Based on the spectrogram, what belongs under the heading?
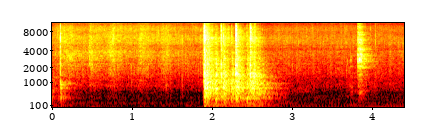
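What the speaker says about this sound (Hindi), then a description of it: "बढ़िया से भुंजाते हैं बस कुंदरू मसाला" Kundru (ivy gourd) masala fries in a pan with a soft background sizzle, then a loud burst of stirring and scraping, followed by one brief stir near the end.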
